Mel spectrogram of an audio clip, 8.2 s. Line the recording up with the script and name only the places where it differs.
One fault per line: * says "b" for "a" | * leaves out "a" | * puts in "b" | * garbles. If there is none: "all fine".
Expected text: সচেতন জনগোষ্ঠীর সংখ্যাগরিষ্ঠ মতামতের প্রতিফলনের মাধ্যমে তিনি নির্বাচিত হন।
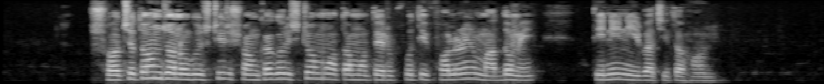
all fine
